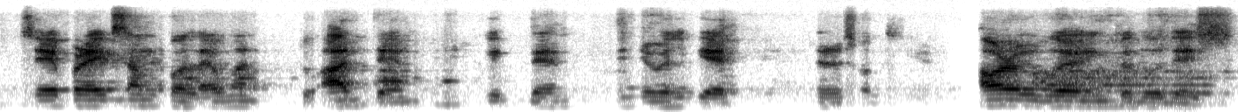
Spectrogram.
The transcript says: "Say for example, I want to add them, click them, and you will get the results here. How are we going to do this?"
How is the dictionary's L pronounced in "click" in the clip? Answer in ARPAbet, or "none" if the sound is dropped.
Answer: none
